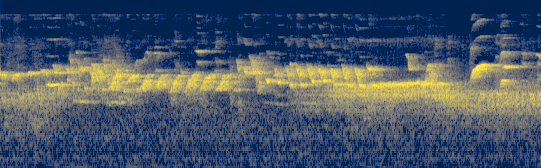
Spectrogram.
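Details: Canary song at home, a loud unbroken stream of fast trills and chattering notes, with a few sharp high chirps near the end.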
